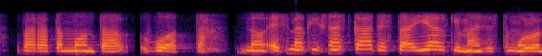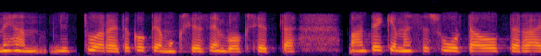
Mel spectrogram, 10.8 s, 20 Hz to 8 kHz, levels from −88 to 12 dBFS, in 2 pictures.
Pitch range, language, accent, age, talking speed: 150-205 Hz, Finnish, native, 50-69, 110 wpm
